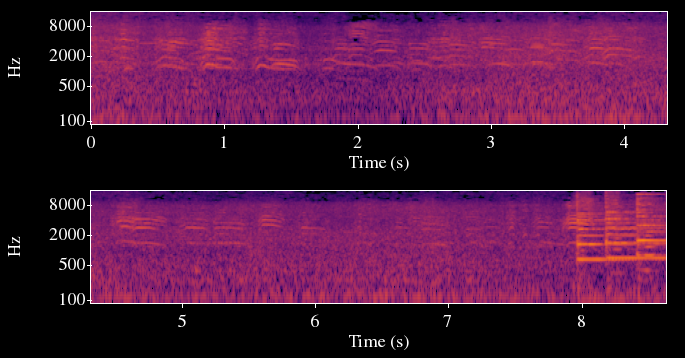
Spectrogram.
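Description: Gulls calling again and again, short arched cries over a steady wash like surf, with music starting sharply at the very end.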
